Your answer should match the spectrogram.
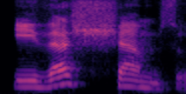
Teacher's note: জি। হ্যাঁ, এখন যখন আমি ইদা শব্দটাকে আর শামসু শব্দের সাথে কানেক্ট করছি তখন এই ইদার এই যে যেটা মাদ্দুল আসলিটা, এটা স্কিপ হয়ে যাবে। পাশাপাশি হামজাতুল ওয়াসলের যে উচ্চারণটা এটাও স্কিপ হবে।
